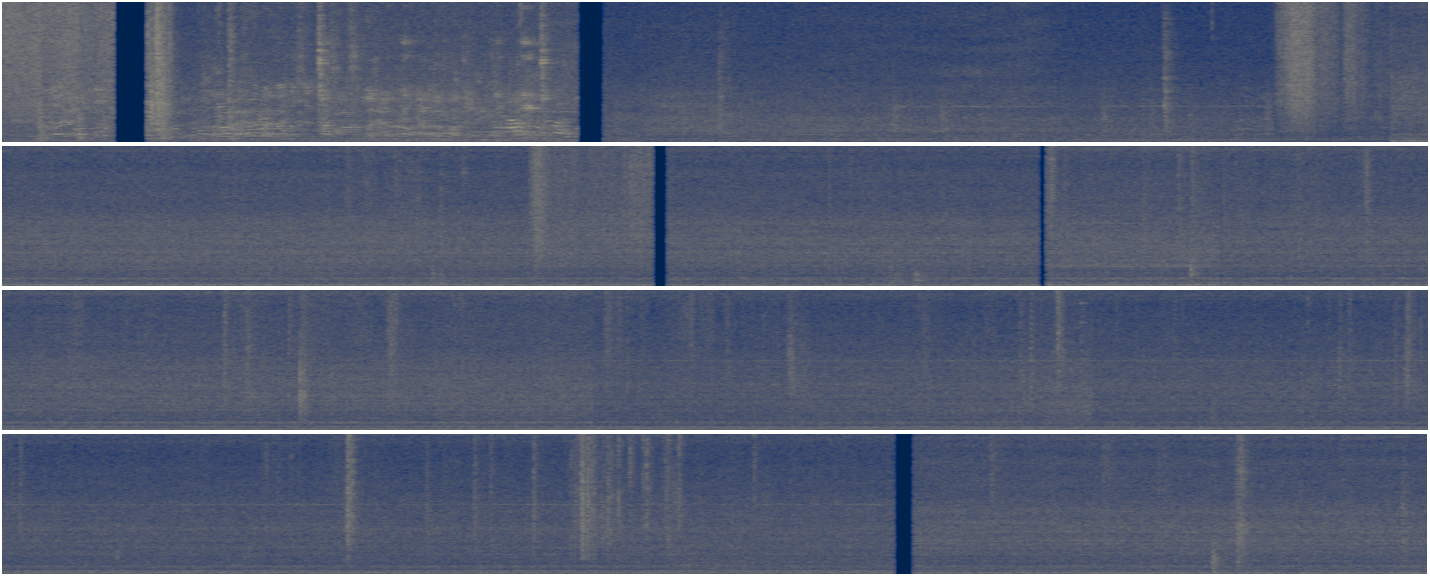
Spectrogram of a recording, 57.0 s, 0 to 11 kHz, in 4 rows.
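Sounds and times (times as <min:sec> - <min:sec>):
kitchen equipment humming: 0:13.9 - 0:57.0.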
